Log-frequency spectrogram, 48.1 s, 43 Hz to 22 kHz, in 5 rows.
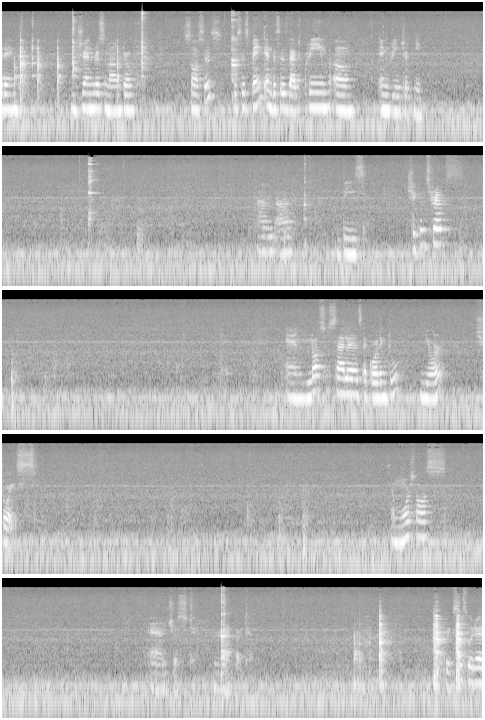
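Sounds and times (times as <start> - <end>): steady low hum: 0.0 - 48.0
metal spoon clinking ceramic dish: 11.4 - 11.6.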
